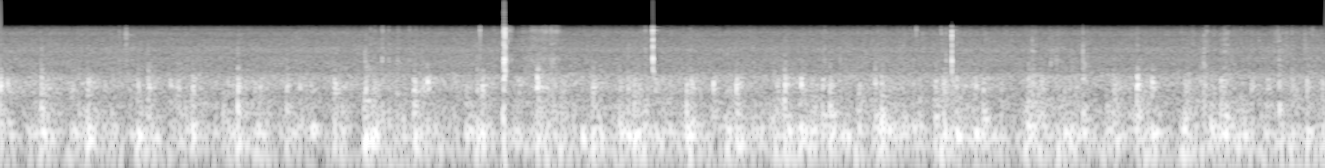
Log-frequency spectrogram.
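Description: Horses' hooves clopping on a wooden plank bridge as a string of saddle and pack horses walks across, an uneven run of knocks with three sharper clacks in the middle.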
